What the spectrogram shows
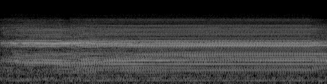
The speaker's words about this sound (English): All right, that is the final buzzer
